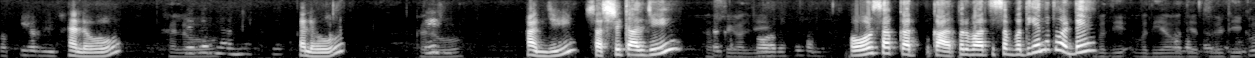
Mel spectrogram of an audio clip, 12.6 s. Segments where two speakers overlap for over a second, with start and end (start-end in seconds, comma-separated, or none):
none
